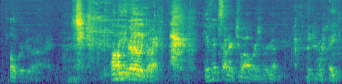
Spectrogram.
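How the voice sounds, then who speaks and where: Audible room echo hangs around the voice of a man as he talks. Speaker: village board president. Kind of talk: public meeting announcements. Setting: board room meeting. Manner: casual, conversational.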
